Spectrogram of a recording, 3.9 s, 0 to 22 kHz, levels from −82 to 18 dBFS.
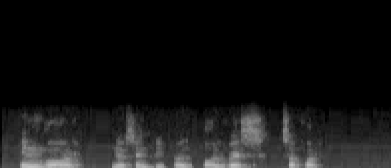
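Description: Mains buzz runs the whole way through, a raspy 50 Hz hum with spiky harmonics from switching interference, sitting fairly low, roughly 35 dB under the speech. Opus voice compression is also there from start to finish: the top end stops around 8 kHz, and the coarse SILK coding leaves the speech hoarse and slightly robotic, which fits a low bitrate near 12 kbps.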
